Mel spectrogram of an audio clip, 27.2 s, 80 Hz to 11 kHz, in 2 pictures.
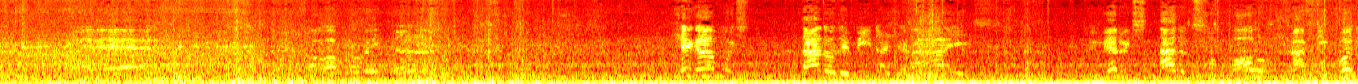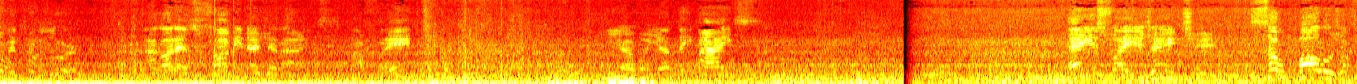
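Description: Mercedes-Benz 1218 truck's diesel engine droning steadily, heard from inside the cab while cruising, with faint voices over it. The sound cuts out for an instant near the end and comes back.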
